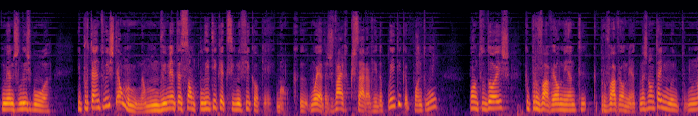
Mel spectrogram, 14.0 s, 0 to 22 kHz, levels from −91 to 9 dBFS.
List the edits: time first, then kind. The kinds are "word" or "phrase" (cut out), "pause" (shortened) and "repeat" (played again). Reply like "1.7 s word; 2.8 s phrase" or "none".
none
